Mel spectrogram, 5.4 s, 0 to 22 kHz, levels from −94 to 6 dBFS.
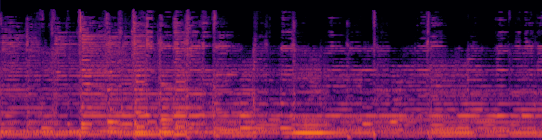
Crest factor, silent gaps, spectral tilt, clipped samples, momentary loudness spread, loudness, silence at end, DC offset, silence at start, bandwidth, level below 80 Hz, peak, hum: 20 dB; none; -4 dB/octave; under 0.1%; 7 LU; -33 LUFS; 0 s; under 0.1%; 0 s; 16.5 kHz; -72 dBFS; -14 dBFS; none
